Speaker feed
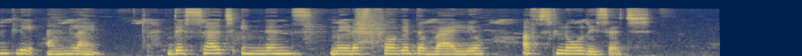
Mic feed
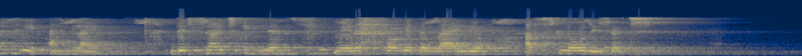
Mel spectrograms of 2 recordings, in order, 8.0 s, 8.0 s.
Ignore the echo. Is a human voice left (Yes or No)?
Yes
